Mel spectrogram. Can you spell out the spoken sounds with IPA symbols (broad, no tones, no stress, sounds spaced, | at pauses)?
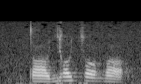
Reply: t ɒ ɟ ɔ c ɔ v ɒ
